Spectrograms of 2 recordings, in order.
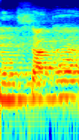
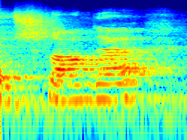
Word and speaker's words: Mhlanga: because for some reason they can't pronounce the in Mhlanga and they say Mshlanga.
